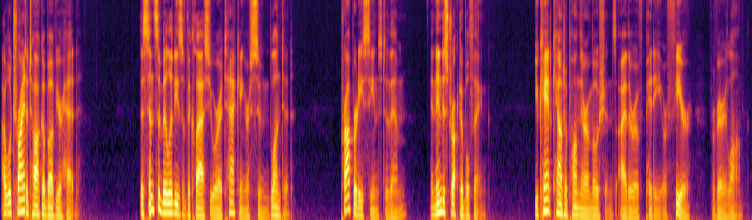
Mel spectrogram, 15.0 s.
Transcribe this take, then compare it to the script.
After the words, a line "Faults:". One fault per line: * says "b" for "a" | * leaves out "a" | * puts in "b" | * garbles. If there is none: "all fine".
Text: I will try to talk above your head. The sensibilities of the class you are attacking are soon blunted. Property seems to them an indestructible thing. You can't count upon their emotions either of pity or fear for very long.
I will try to talk above your head. The sensibilities of the class you are attacking are soon blunted. Property seems to them an indestructible thing. You can't count upon their emotions either of pity or fear for very long.
Faults:
all fine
